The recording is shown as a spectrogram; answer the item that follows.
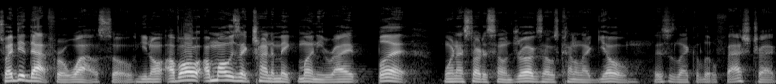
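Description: A man with a normal speaking voice and an American accent, medium in pitch, at a fairly quick pace with ordinary pitch variation, on a very clean recording with a silent background. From Utah, Salt Lake valley. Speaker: barber and business owner. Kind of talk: casual interview.

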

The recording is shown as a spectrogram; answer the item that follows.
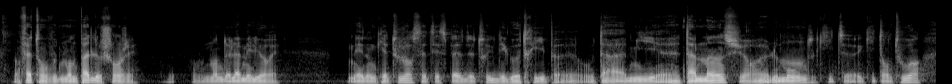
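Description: This man has a very deep, low pitch and a dark, mellow tone, speaking in a flat monotone at a fairly quick pace. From Paris, France. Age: 30s. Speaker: entrepreneur. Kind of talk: interview. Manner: hesitant, many fillers and repetitions.

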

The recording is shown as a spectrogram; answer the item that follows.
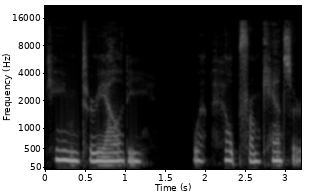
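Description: A woman speaks at a medium pitch with a dark, mellow tone and a somewhat breathy quality. The sound is dry and close, with no echo. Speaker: guest sharing life story. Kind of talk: personal testimony. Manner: mild.

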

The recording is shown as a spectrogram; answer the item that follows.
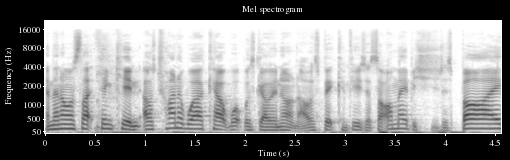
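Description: A medium-pitched man with a North London accent on a very clean recording with a silent background. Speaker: guest. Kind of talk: casual chat.

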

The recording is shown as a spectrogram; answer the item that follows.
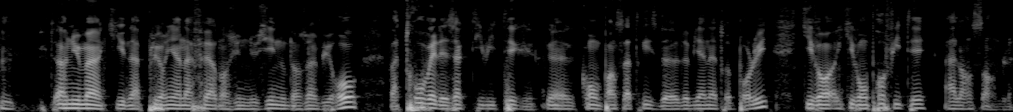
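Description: In a very clean recording with a silent background, a man speaks with a very deep, low pitch and fairly even intonation, the sound dry and close with no echo. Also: moderate pace. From Réunion. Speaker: political activist. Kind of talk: interview. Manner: halting.

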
